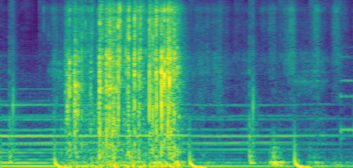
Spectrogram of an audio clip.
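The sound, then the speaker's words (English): Playing cards shuffled for a relationship card reading spread: a dense riffling burst lasting about a second, then a few soft taps as the cards are handled and squared. “Shuffle these cards, and then we'll get some shit going here.”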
